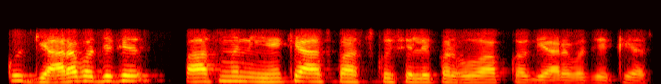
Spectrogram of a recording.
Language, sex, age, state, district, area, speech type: Hindi, male, 18-30, Rajasthan, Jodhpur, rural, conversation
